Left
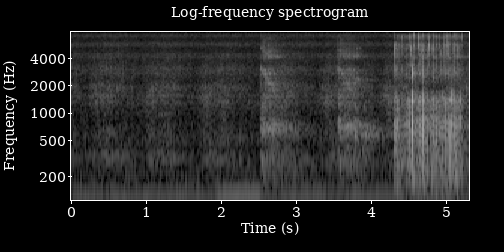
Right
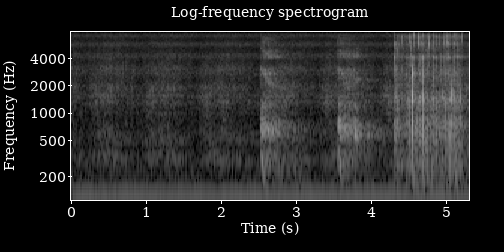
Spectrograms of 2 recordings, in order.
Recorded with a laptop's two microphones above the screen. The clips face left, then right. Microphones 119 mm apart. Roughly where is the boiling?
Left.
